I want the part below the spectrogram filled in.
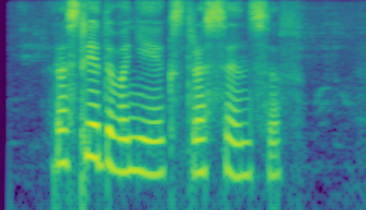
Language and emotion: Russian, neutral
